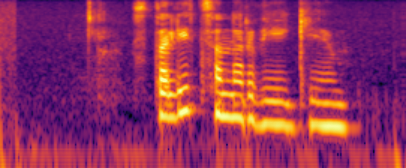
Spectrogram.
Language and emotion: Russian, neutral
